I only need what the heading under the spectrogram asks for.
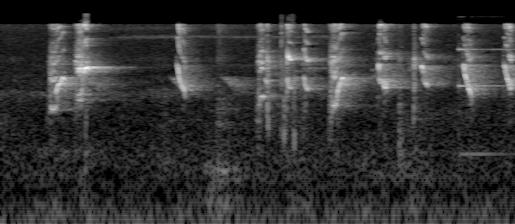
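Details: Lively song of a sunbird known locally as kolibri ninja, used as a lure. High, squeaky chirps and brief trilled bursts are spaced irregularly, some sweeping down sharply, against a quiet background.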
